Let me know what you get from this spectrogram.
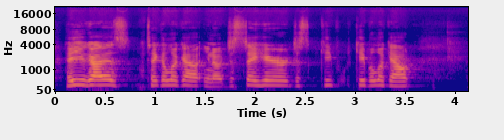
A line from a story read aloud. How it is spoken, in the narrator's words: Sam and Steven yelled back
